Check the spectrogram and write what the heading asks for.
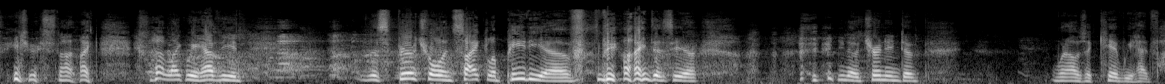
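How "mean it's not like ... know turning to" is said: raised, louder voice with laughter; laughing. Real, not acted. Teacher joking with students about spiritual knowledge, laughing. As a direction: talk loudly through a laugh.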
